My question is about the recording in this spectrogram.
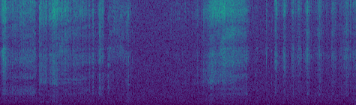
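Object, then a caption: Pressed baking soda block scraped with a metal knife. A metal knife carves layered slices off a small, solid pressed baking soda block held in bare fingers. Crisp, bright scraping comes in bursts, with a quiet pause in the middle and a louder scrape around the three-second mark. It ends in short, sharp flakes and ticks.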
